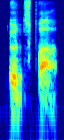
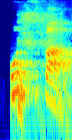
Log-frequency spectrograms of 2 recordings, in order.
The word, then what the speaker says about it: Chutzpah: तो इस तरह का प्रोजेक्ट है चुचपा, नाम भी बहुत कैची है। क्या कहना चाहेंगे सर? हुत्स्पा, हुत्स्पा, चुचपा। हुत्स्पा इसका नाम है। जो इसका सी है वो साइलेंट है।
